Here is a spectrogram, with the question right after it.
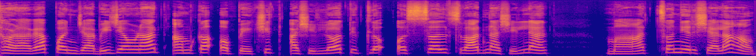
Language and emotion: Goan Konkani, sad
